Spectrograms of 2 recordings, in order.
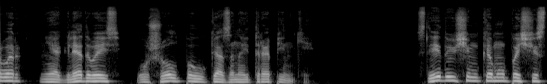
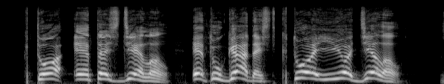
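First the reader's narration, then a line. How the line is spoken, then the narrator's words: Yelling. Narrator (Russian): заорал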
